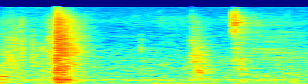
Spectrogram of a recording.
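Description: A sharp clack of clear plastic packaging handled close to the microphone, followed by a couple of faint clicks.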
